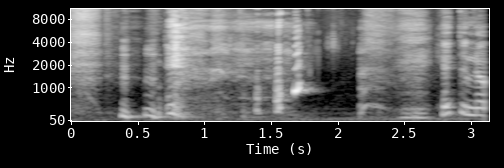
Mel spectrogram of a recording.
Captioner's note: both laugh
